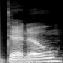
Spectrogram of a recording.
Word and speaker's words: Deno: It's actually pronounced Deno, but I like calling it Deno.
